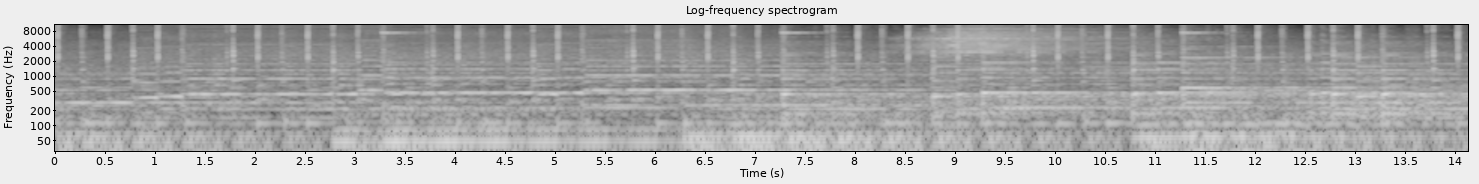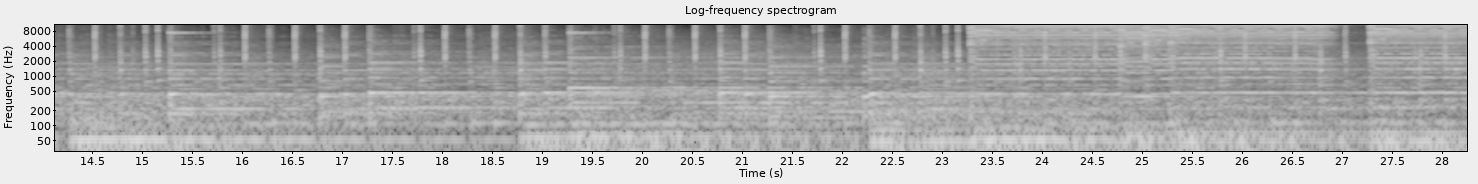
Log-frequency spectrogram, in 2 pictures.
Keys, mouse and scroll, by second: 0.4 Tab, 4.4 Tab, 4.6-6.4 middle drag, 7.0-8.8 right drag, 8.3 i, 10.3 Return, 12.0 Tab, 12.5-13.2 middle drag, 16.2 Tab, 18.9 click, 19.5 right click, 19.9 middle click, 20.0 middle click, 20.8 click, 20.8 middle click, 20.8 right click, 21.0 middle click, 21.0 right click, 21.5 middle click, 21.5-23.5 right drag, 26.5 shift+e.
